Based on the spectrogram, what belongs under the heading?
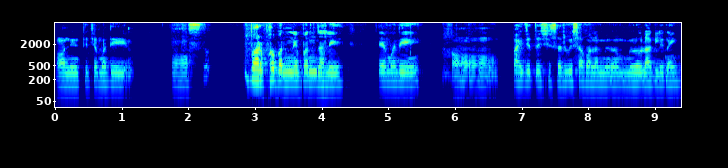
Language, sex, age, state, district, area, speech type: Marathi, male, 45-60, Maharashtra, Buldhana, urban, spontaneous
